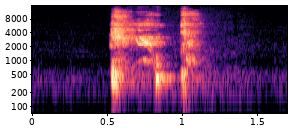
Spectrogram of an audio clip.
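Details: Legislator coughing during a session of El Salvador's Legislative Assembly: a short run of two to three harsh coughs in a quiet room.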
